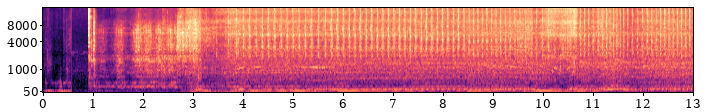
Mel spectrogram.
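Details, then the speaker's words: 1967 Ford Mustang cranking with fuel fed, no start; steady churning crank for ten seconds without firing, starter sounds worn; no fuel from the pump, tank found dry despite quarter-tank gauge reading; cause suspected. "Was anything coming out of that fuel pump? No. Okay, this one's not pulling gas then. It may be empty."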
